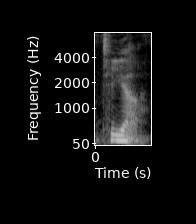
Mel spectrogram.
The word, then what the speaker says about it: Tyr: it was very similar to the knife that you'll see today this is a tear if um if you were an ancient Norse it would be pronounced Tia um from the best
